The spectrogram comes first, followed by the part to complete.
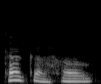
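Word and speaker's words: Tuckahoe: not belong to him Eastern Shore men usually pronounce the word Tuk as tuck Tu AO therefore is in Maryland parlament tuckaho but whatever may have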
